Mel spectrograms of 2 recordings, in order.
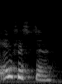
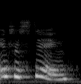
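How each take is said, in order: First: The word ends with an 'in' sound, no g. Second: The word ends with a full 'ing' sound. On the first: "I say interesting. ... I drop G's" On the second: "I don't say interesting"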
